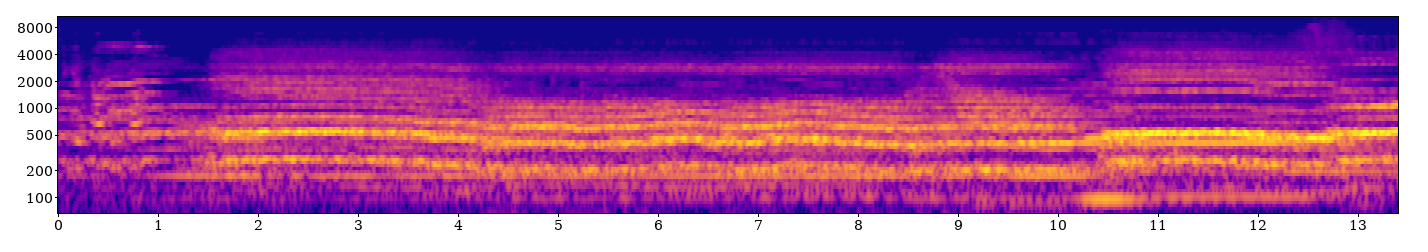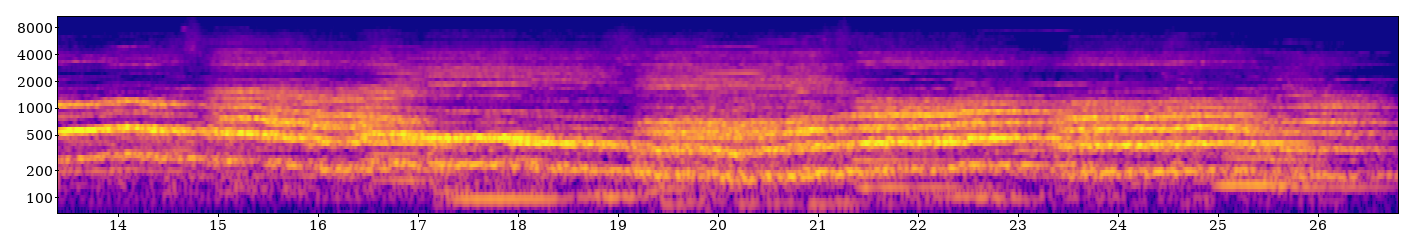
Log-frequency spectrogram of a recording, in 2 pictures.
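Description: Church choir singing a slow liturgical chant, voices holding long notes over steady low sustained tones. It swells louder about ten seconds in.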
